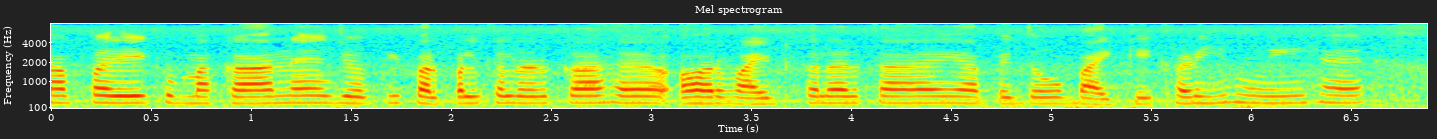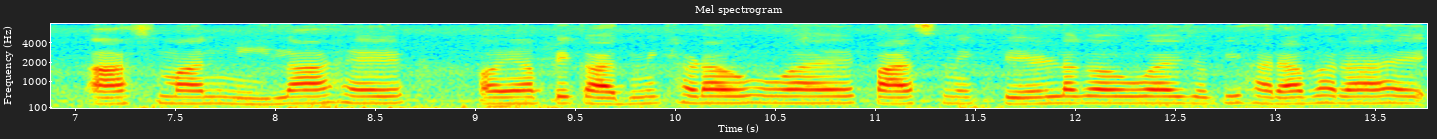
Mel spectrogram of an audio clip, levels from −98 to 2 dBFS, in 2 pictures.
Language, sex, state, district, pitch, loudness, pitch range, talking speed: Hindi, female, Bihar, Saran, 235 Hz, -17 LUFS, 225-240 Hz, 200 wpm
